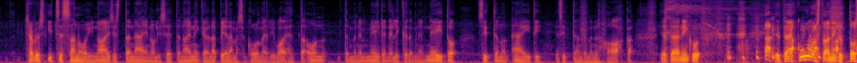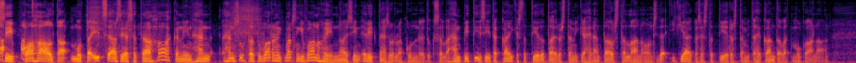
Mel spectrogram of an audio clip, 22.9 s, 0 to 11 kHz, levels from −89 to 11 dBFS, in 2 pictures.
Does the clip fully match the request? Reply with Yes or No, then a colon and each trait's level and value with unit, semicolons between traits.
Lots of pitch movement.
Yes: wide, 5.8 semitones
